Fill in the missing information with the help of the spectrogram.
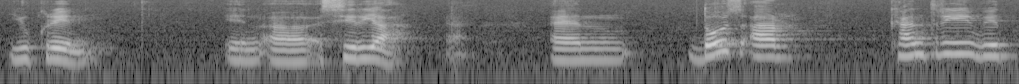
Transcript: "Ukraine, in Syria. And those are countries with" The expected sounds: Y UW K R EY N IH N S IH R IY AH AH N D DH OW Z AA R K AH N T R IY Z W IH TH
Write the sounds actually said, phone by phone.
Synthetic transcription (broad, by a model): Y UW K R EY N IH N S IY R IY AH AH N D OW S AA R K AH N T R IY W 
